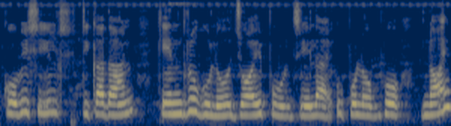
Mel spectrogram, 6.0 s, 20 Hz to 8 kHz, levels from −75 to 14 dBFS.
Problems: continuous background conversations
